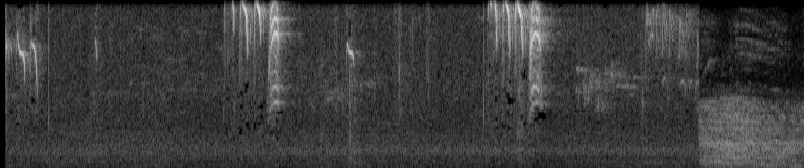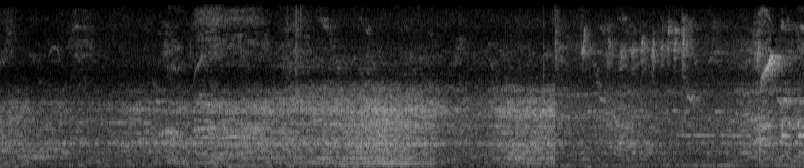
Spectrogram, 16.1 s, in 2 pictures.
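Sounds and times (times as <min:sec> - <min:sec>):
small bird chirping: 0:00.1 - 0:04.0, 0:04.8 - 0:07.0.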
